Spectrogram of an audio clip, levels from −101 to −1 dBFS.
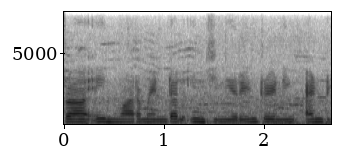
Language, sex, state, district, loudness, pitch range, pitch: Marathi, female, Maharashtra, Gondia, -17 LUFS, 185-195 Hz, 190 Hz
